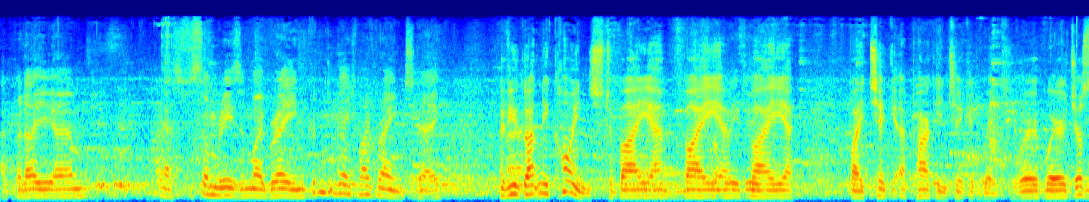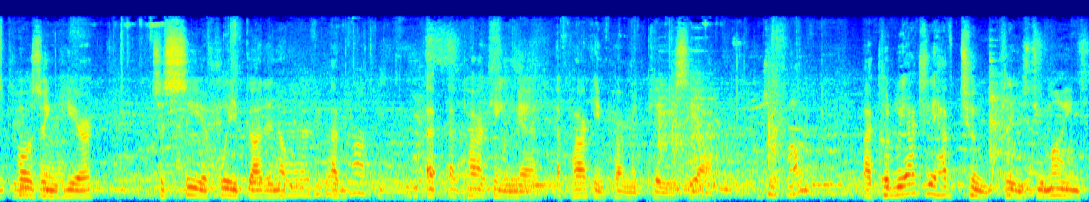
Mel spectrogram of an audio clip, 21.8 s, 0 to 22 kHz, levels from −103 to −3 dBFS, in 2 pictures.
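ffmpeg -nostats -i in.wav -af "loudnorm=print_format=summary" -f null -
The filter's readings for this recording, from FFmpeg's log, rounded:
Input Integrated:    -29.0 LUFS
Input True Peak:      -8.9 dBTP
Input LRA:             2.7 LU
Input Threshold:     -39.0 LUFS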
